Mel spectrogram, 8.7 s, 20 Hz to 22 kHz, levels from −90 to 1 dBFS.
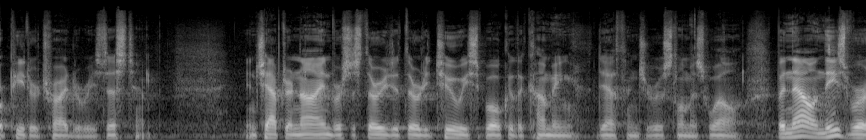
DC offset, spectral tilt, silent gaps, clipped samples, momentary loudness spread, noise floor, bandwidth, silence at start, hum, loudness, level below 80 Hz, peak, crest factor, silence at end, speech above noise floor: under 0.1%; -3.5 dB/octave; none; under 0.1%; 15 LU; -50 dBFS; 17 kHz; 0 s; none; -28 LUFS; -60 dBFS; -6 dBFS; 24 dB; 0 s; 22 dB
